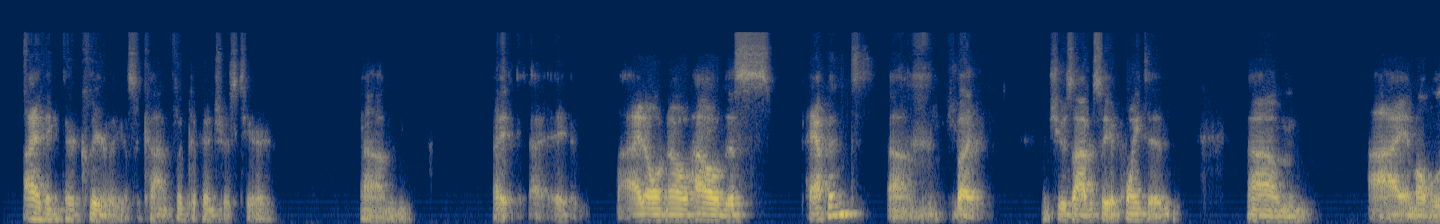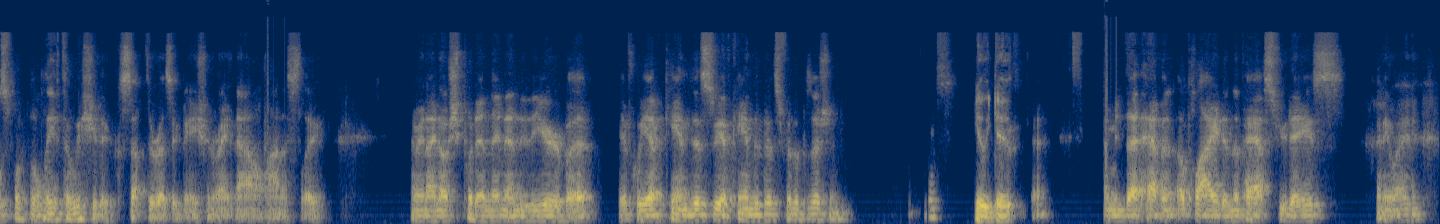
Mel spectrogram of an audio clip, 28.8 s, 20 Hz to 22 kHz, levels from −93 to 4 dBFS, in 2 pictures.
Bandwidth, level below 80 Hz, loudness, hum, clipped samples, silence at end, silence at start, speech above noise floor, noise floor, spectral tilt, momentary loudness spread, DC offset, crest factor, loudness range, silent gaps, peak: 12.5 kHz; -54 dBFS; -22 LUFS; none; under 0.1%; 0.1 s; 0.25 s; 58 dB; -79 dBFS; -6.5 dB/octave; 16 LU; under 0.1%; 20 dB; 8 LU; none; -2 dBFS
